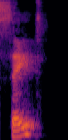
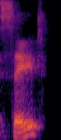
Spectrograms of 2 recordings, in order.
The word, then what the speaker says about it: Seth: I understand that Seth is also a first name, but where I come from, Seth is pronounced differently. It's pronounced as Sate, so it's Sid Sate. However, as an artist name, I'm totally fine with people calling it Sid Seth or Sid Sate.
